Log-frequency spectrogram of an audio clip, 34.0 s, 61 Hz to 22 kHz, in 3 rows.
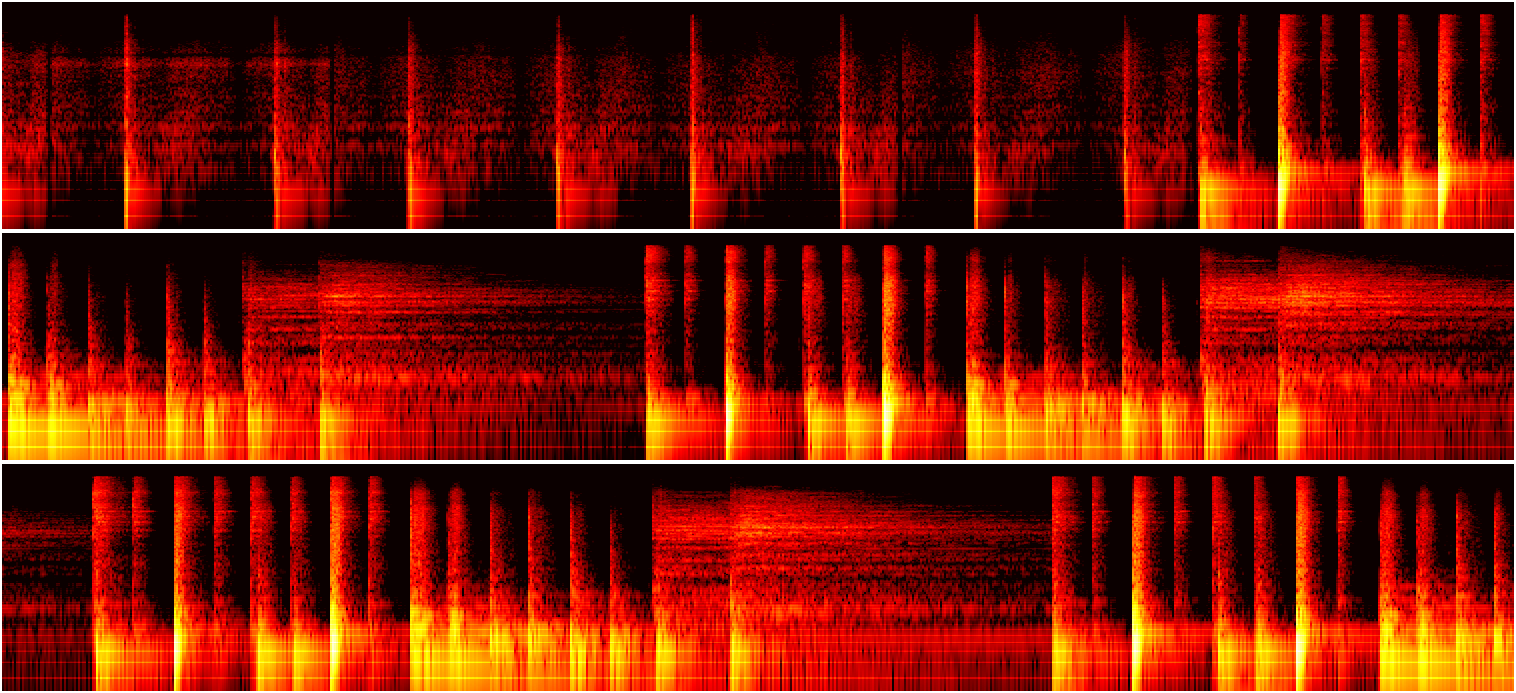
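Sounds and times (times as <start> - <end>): wire brushes tapping snare drum: 0.0 - 3.5, 23.4 - 28.8, 30.6 - 34.0
drum kit playing: 9.0 - 14.5, 16.2 - 21.9, 23.4 - 29.5, 30.6 - 34.0.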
